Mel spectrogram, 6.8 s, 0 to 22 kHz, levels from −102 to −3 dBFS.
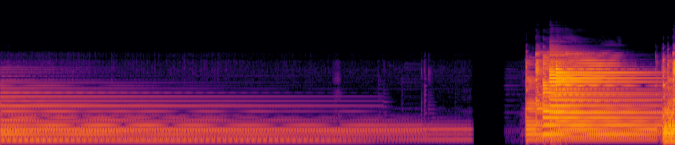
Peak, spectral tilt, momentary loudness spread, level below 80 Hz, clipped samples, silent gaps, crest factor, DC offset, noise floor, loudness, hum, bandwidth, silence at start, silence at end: -2 dBFS; -4 dB/octave; 29 LU; -56 dBFS; under 0.1%; 4.73-5.03 s; 24 dB; under 0.1%; -73 dBFS; -19 LUFS; none; 9 kHz; 0 s; 0 s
